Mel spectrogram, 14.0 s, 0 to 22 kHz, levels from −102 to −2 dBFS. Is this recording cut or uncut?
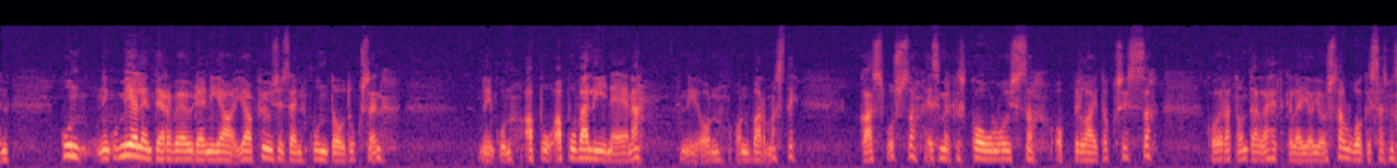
uncut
